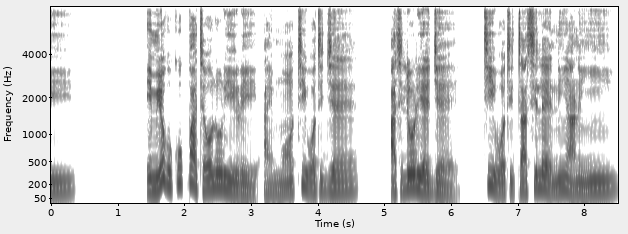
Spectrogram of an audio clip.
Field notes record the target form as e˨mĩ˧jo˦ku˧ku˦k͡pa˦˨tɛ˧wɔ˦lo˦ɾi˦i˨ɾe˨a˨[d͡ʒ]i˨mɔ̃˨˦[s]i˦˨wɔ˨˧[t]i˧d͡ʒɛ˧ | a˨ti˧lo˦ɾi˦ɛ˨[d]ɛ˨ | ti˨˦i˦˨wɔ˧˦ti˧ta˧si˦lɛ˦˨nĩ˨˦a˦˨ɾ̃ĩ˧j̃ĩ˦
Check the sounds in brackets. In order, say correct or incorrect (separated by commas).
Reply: incorrect, incorrect, correct, incorrect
